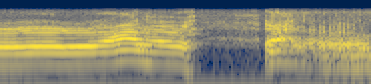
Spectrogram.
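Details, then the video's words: Harley, a pet Wire Fox Terrier, talks to his owner sitting at the computer indoors, with Katie the Border Collie nearby; a sustained, tonal, moaning voice rises near the end, breaks off, then returns as a rougher, grumbling howl. "Harley the Talking WIre Fox Terrier"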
